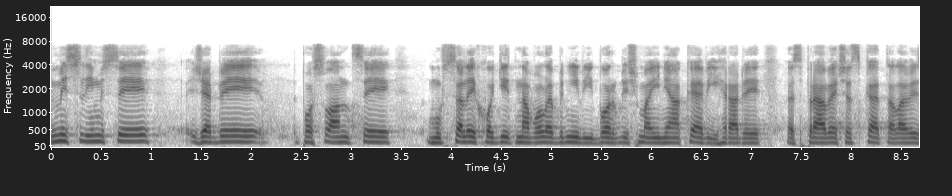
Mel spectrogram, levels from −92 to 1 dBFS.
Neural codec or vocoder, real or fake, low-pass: codec, 16 kHz, 2 kbps, FunCodec, trained on LibriTTS, 25 frames a second; fake; 7.2 kHz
